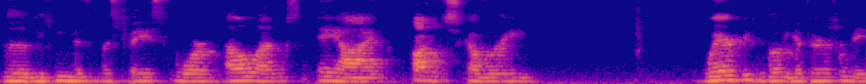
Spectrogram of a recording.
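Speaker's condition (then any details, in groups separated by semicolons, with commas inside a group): No condition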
